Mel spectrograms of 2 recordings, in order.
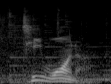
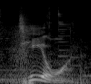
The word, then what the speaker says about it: Tijuana: things first it's pronounced Tiana not Tiana there's no a in the middle in any case Tiana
